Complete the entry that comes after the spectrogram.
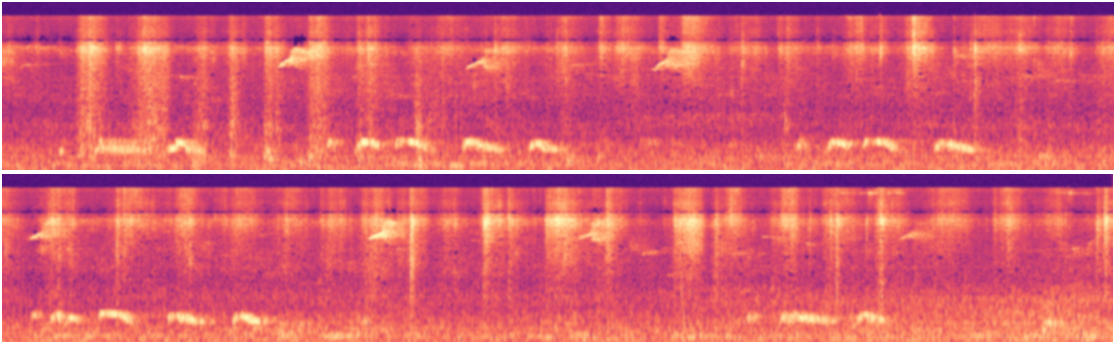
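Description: Birds calling, faint: a low cooing call repeated in phrases of three or four notes every few seconds, with scattered short high chirps and light clicks.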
